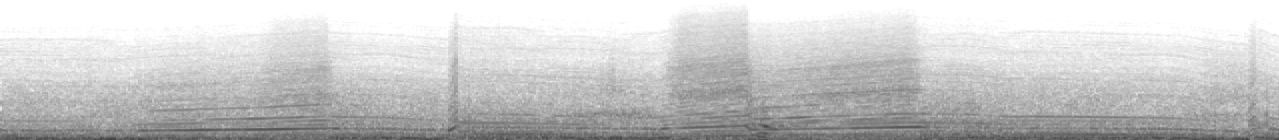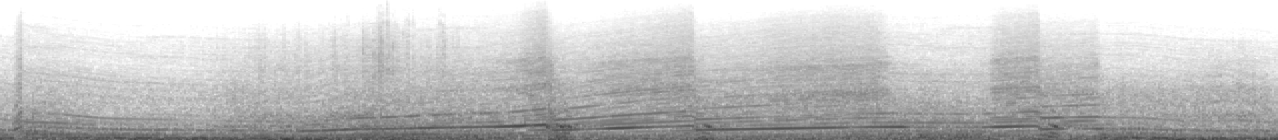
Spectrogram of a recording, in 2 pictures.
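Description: A car engine revs and shifts repeatedly during a hill climb on a California highway in Assetto Corsa, climbing through the gears then dropping with each braking zone, loud and continuous.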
